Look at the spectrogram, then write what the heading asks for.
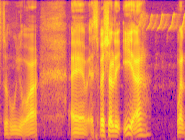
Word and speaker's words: Iya: Iya, am I pronouncing it correct? Perfectly correct.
